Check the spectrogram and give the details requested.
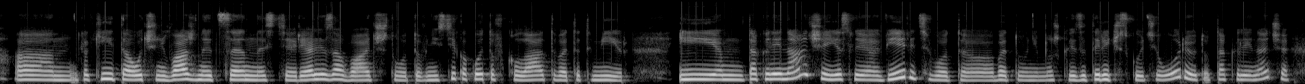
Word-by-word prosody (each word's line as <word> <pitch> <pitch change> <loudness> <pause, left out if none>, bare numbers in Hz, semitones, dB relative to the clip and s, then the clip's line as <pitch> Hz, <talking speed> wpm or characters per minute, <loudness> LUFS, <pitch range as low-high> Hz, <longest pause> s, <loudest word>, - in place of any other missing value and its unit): эм, 210 -2 +1
какие-то 230 +1 +1
очень 215 -1 +1
важные 220 0 +3
ценности, 205 -2 0
реализовать 200 -1 +2
что-то, 195 -1 -5
внести 205 +6 -3
какой-то 240 -1 0
вклад 210 0 -2
в 205 - -5
этот 200 +1 -4
мир. 200 -2 -2 0.5
И, 230 0 +5
м, 220 -1 +2
так 245 +1 -1
или 245 0 +7
иначе, 270 - +1
если 225 -3 0
верить 280 - +1
вот, 200 -2 -3
э, 185 -1 -3
в 190 - -6
эту 200 -1 -3
немножко 200 +2 -5
эзотерическую 215 0 -1
теорию, 230 - 0
то, - - -7
так 230 0 -8
или 215 -1 +1
иначе, 250 +1 -5
215 Hz, 140 wpm, -21 LUFS, 200-230 Hz, 0.5 s, или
